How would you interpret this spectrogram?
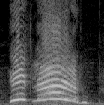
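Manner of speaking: put-on very high, loud little-girl falsetto; shrieked accusation. Little Red exposing wolf's lie, high shriek. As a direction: screech it from inside a sack.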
